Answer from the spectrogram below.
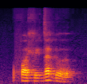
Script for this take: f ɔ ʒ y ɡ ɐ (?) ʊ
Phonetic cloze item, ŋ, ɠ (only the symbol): ɠ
